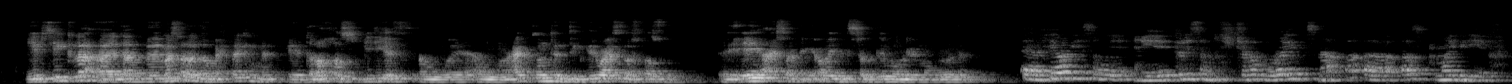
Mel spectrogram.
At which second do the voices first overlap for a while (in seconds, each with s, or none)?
none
